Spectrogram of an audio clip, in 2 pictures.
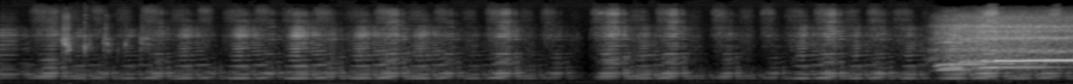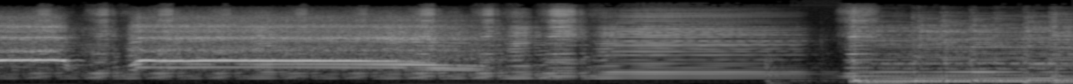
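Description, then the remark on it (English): A harmonica imitates a train, with rhythmic chugging breaths building into long, bright whistle-like wails, then a final loud, raspy chord. Played loud, no talking. “Do the train sound on the harmonica.”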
